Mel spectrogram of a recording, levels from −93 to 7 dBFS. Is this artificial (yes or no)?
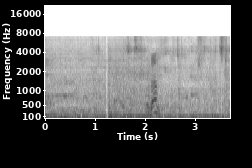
yes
